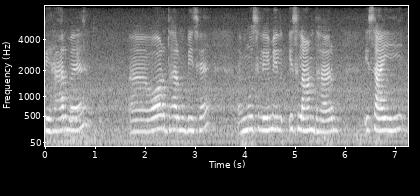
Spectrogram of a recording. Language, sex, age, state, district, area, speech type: Maithili, female, 45-60, Bihar, Purnia, urban, spontaneous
